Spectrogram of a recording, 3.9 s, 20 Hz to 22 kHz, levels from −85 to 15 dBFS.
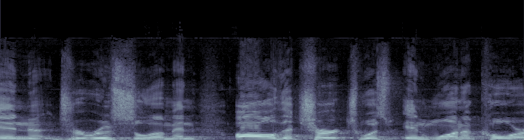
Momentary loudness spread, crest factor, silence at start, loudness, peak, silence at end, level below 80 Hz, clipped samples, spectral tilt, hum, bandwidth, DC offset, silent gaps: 9 LU; 12 dB; 0 s; -18 LUFS; -4 dBFS; 0 s; -64 dBFS; under 0.1%; -3.5 dB/octave; none; 15.5 kHz; under 0.1%; none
